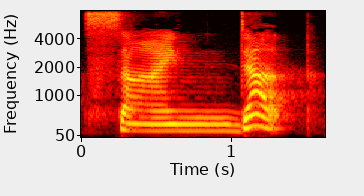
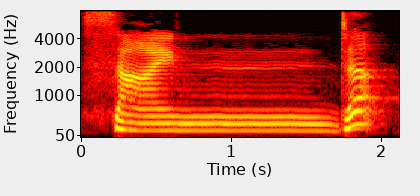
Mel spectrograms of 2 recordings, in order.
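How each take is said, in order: First: It is said quickly as one smooth unit. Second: It is said slowly with a long held N. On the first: "when we speed that up" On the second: "using a nice long vowel in signed up. Hold on to the N"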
